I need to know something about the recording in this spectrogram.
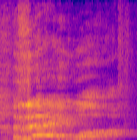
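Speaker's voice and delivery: loud, slow, booming greeting. Acted. Old lady rescuing her from a rude man, booming. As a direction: boom it across the park. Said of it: "she boomed".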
